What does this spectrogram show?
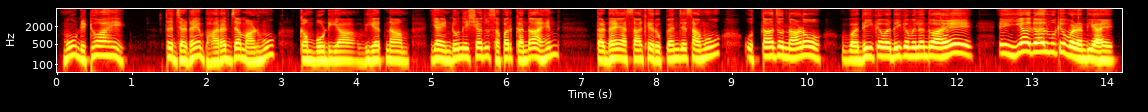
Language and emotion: Sindhi, happy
